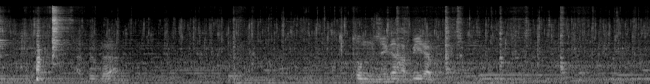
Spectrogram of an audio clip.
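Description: Chicken gravy sizzling in an aluminium pot on the stove, with two sharp clicks about half a second in as a steel plate knocks against the rim while spices are tipped in. Background music plays, and a voice is heard briefly about four seconds in.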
